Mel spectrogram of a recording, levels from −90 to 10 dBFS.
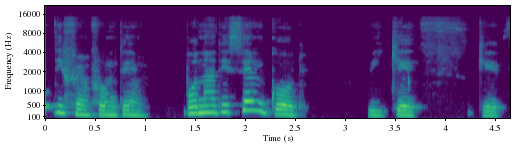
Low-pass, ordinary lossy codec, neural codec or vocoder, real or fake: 14.4 kHz; none; none; real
